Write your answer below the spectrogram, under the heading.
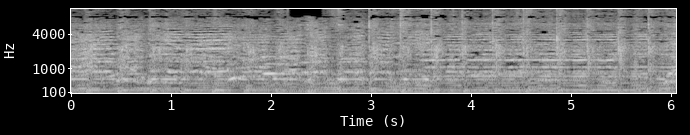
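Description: A group singing a John Frum song together over a steady rhythmic beat and instrumental accompaniment.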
